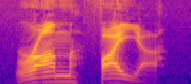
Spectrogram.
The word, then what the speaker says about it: rhomphaia: And that word is Ramphia. And that is spelled R-H-O-M-P-H-A-I-A.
